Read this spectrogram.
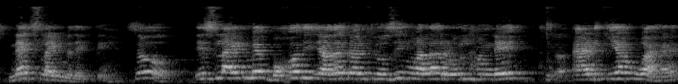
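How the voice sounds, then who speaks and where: A man teaching English pronunciation rules from slides, spelling letters out one by one and mixing English terms into his Hindi explanation. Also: extremely high pitch. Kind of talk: slide-based phonics lesson. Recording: echoey room, voice from a distance.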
